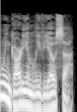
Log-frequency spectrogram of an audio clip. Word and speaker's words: Wingardium Leviosa: And your pronunciation is incorrect. It should be Wingardium Leviosa, not the garbled version you're attempting.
